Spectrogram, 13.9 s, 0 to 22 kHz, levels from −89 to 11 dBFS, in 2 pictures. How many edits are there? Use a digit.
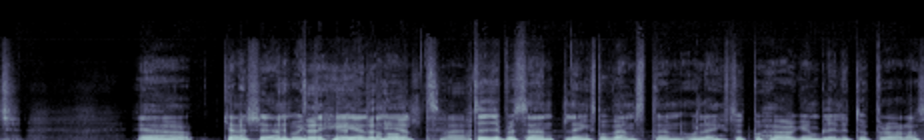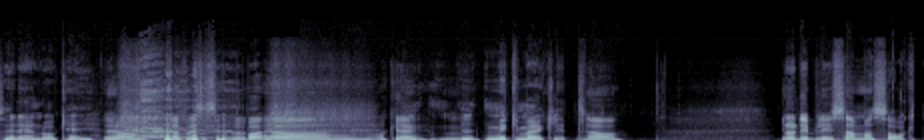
6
